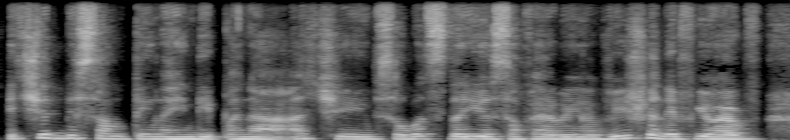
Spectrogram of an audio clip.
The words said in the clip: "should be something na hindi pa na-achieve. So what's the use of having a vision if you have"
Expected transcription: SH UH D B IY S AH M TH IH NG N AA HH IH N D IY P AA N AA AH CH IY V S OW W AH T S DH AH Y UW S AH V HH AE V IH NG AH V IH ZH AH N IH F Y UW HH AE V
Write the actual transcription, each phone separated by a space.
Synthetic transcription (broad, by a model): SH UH D B IY S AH M T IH NG N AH HH IH N D IY P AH N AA AH CH IY V S OW W AH T S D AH Y UW S AH V HH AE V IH NG AH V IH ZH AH N IH F Y UW HH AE V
